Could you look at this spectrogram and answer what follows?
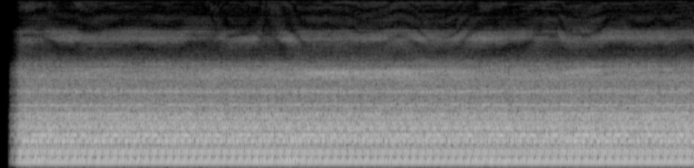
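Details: Steady loud mechanical hum with a fast buzzing pulse: a home nebulizer compressor running, used to give steam to young children with cold and cough.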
